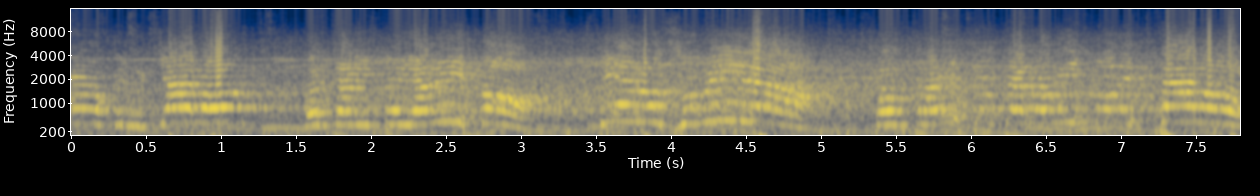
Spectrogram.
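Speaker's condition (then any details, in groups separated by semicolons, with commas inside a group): No condition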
